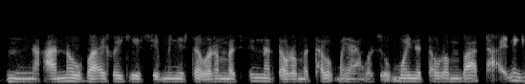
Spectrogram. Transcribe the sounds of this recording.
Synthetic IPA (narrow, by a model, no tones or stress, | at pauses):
anɐwbɐɐjkʰojɡisep̚ministɐɾojɾɐmbɐsi̥diŋnɐtɐwɾɐmbɐtʰɐbɐk̚mɐjaŋbɐsṵmojnɐtɐwɾɐmbɐtʰa̰jnɐɡ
